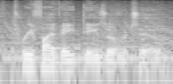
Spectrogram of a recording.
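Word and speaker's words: 358/2 Days: So, I finally beat uh 358 Days Over 2. That's how you pronounce it.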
